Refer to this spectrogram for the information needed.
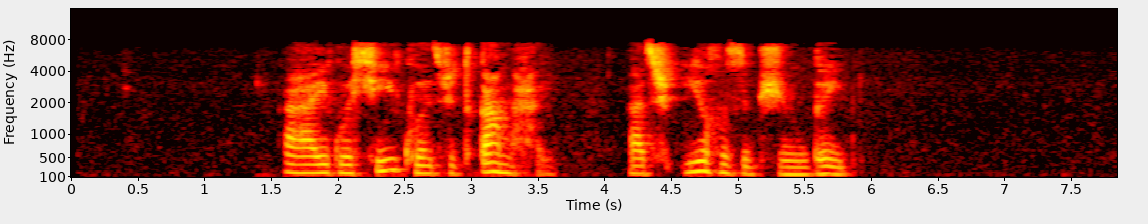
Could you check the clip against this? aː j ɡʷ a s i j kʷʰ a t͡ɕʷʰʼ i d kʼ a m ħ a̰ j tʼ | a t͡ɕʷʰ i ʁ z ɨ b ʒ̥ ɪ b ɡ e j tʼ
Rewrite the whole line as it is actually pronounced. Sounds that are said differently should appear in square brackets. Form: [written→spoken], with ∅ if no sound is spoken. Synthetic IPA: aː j ɡʷ a s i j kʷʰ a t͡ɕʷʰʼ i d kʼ a m ħ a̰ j tʼ | a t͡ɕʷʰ i ʁ z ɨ b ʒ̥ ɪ [b→m] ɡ e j tʼ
